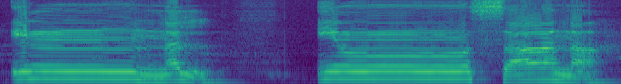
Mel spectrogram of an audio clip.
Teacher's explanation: ناک میں آواز جا رہی ہے کیونکہ نون ساکن کے بعد سین جو ہے حروف اخفا ہے، تو یہاں پر جو ہم اخفا کریں گے، یعنی ناک میں آواز لے جائیں گے۔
